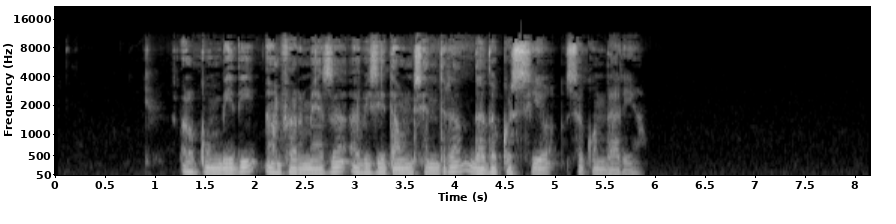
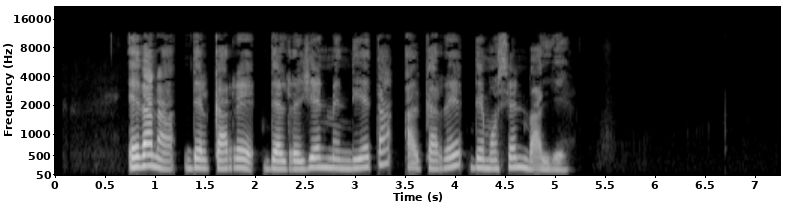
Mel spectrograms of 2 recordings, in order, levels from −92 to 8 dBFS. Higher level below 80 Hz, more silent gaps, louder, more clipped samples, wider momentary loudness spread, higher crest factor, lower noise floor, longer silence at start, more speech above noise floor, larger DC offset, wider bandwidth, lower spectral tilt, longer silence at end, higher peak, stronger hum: first, -42 dBFS vs -72 dBFS; neither; first, -19 LUFS vs -22 LUFS; neither; first, 18 LU vs 10 LU; about the same, 24 dB vs 22 dB; second, -75 dBFS vs -83 dBFS; first, 1.25 s vs 0.75 s; second, 54 dB vs 62 dB; neither; about the same, 11.5 kHz vs 11.5 kHz; second, -3 dB/octave vs -4.5 dB/octave; first, 2.3 s vs 2.15 s; about the same, 0 dBFS vs -2 dBFS; neither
